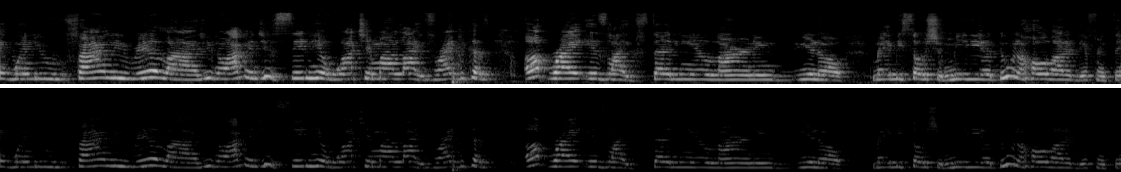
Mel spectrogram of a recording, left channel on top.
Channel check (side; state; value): right; quieter; 18.9 dB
